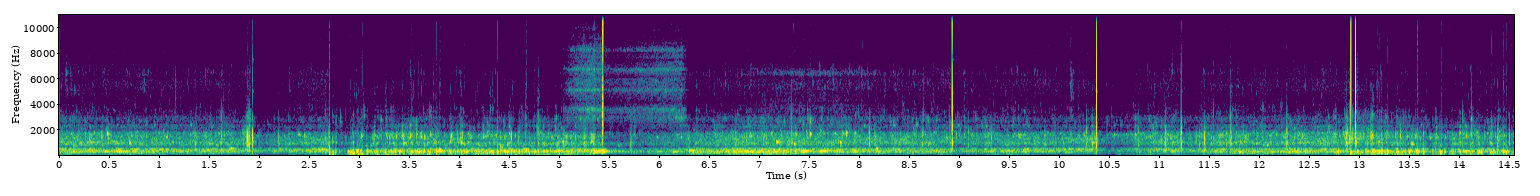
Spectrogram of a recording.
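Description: Scuba diver's exhaled bubbles gurgling from a regulator, recorded underwater, in long bursts broken by short pauses for breath about every three to five seconds. A brief hiss comes with one pause, and there are a few sharp clicks.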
